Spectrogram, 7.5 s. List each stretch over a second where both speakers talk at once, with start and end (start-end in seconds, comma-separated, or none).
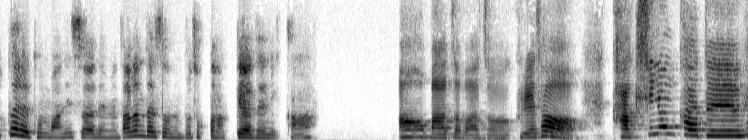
none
